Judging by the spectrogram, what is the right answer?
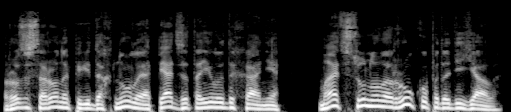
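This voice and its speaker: A man narrating a novel as an audiobook in an expressive, measured reading. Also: medium pitch, no echo, clean studio sound.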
